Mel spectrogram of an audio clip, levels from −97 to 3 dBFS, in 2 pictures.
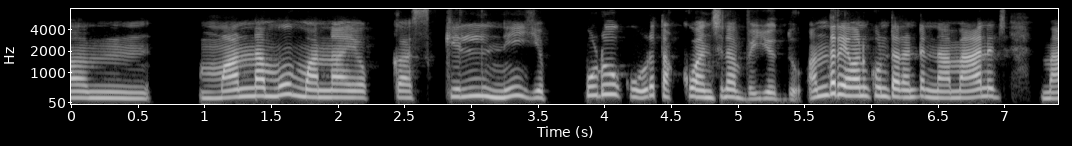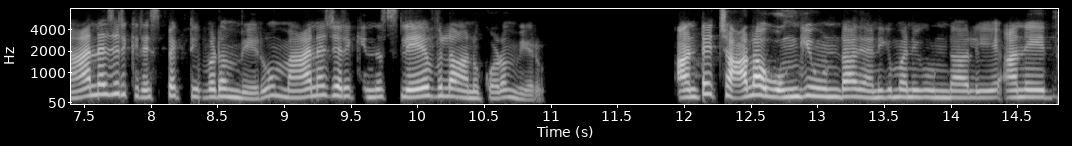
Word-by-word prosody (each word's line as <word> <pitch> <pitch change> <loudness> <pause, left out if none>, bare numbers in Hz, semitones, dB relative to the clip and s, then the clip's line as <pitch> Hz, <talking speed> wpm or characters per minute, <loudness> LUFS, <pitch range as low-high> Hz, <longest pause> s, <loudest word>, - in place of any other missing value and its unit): హ్మ్, 195 -1 -4 0.6
మనము 255 +5 +2 0.2
మన 220 -1 +1 0.2
యొక్క 205 +1 -11 0.2
స్కిల్‌ని, 245 -1 -3 0.2
ఎప్పుడూ 285 - -5 0.2
కూడ 220 -2 -2
తక్కువ 250 +1 -5
అంచనా 230 +2 -1
వెయ్యద్దు. 180 -2 -8 0.2
అందరు 305 +5 +3
ఏవనుకుంటారంటే, 255 -3 0
నా 200 - 0
మేనేజ్ 235 +1 0 0.4
మేనేజర్‌కి 305 - +2
రెస్పెక్ట్ 250 +1 -5
ఇవ్వడం 235 +2 0
వేరు, 180 +7 -5 0.2
మేనేజర్‌ 265 +4 +2
కింద 230 +1 -3
స్లేవ్‌లా 250 +1 +4
అనుకోడం 195 +3 -5
వేరు. 145 -1 -12 1.1
అంటే, 230 +7 +4
చాలా 295 +2 +8
వంగి 245 +4 +3
ఉండాలి. 240 0 +1
అణిగిమణిగుండాలి 215 -1 -2 0.2
అనేది 225 -1 0
230 Hz, 115 wpm, -23 LUFS, 215-260 Hz, 1.1 s, చాలా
